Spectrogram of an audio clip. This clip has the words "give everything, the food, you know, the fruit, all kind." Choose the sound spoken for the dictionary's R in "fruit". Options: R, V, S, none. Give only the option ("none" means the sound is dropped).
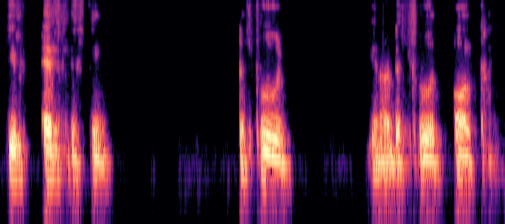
none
